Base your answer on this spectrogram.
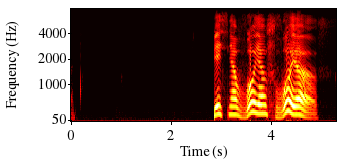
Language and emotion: Russian, positive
